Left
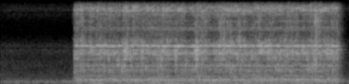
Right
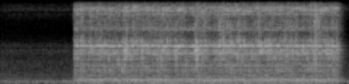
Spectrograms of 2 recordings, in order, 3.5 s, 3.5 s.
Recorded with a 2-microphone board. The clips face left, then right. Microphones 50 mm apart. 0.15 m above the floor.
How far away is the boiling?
About 1.2 m.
